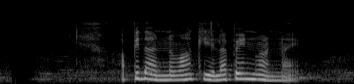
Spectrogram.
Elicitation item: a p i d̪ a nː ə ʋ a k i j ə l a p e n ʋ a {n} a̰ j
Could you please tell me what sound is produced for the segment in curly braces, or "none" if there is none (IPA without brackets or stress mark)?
nː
